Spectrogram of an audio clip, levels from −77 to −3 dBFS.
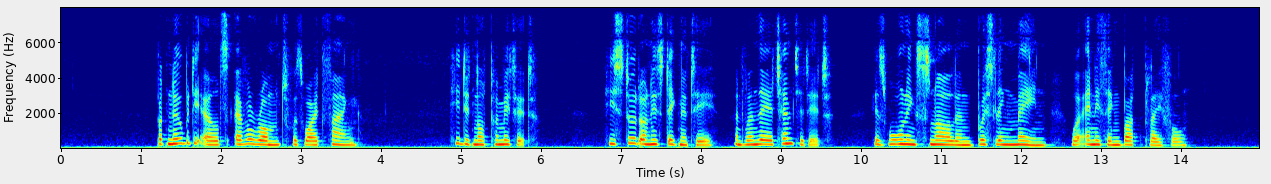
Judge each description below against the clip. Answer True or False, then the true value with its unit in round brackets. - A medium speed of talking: False (130 wpm)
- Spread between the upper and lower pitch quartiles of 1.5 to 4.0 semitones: True (2.6 semitones)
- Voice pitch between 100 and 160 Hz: False (225 Hz)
